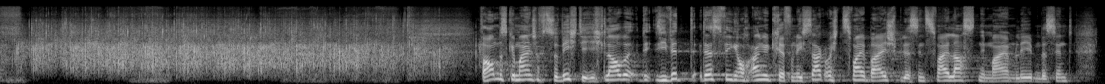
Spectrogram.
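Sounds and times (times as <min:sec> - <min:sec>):
room full of people applauding: 0:00.0 - 0:05.2
speech: 0:04.8 - 0:11.0.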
